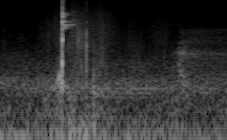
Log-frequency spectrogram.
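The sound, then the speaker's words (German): A historic golf club strikes a ball with a single sharp crack, followed by fainter, softer sounds. “Ich greife wieder zum historischen Schläger.”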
